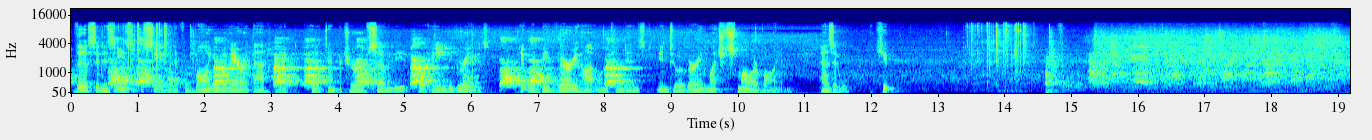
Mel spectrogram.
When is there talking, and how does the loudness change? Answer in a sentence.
The talking can be heard from 0.0 to 12.2 s, at a steady volume.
